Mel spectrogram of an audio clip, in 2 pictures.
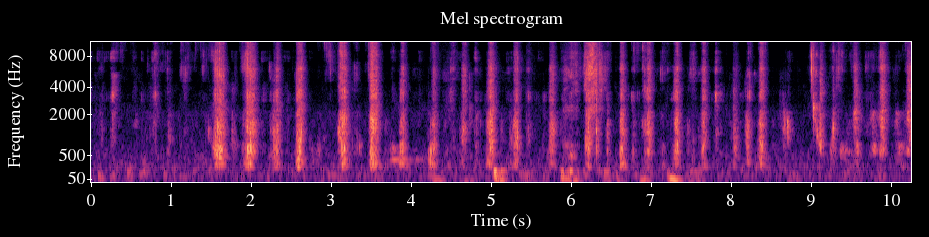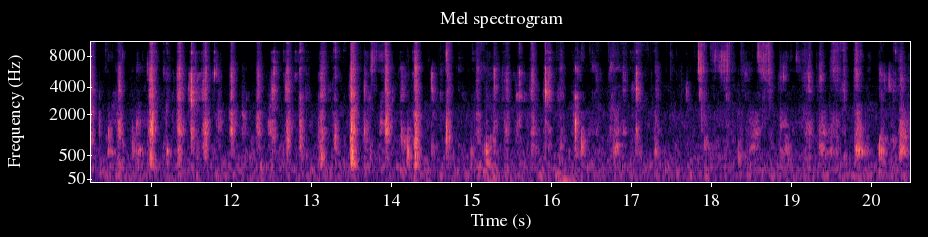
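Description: Close-miked wet chewing and lip smacking of a mouthful of duck curry and rice, a quick run of sharp mouth clicks that thins out in the last few seconds.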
